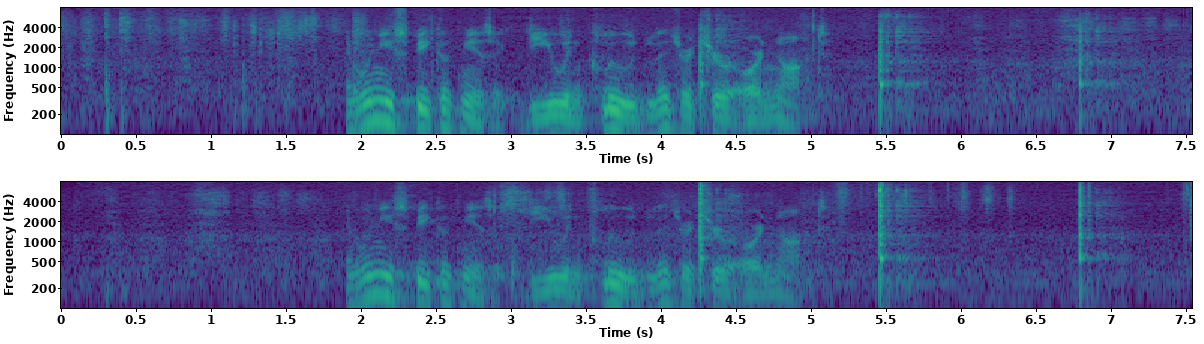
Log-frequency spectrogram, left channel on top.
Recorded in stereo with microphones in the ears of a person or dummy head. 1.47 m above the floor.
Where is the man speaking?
25° left (ahead or behind), 0.7 m.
